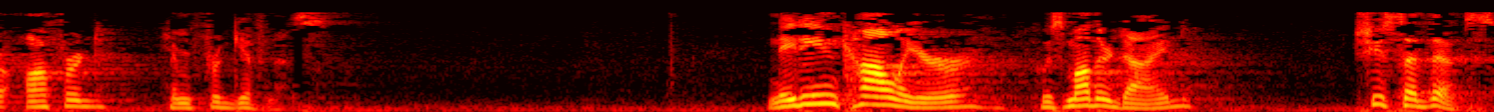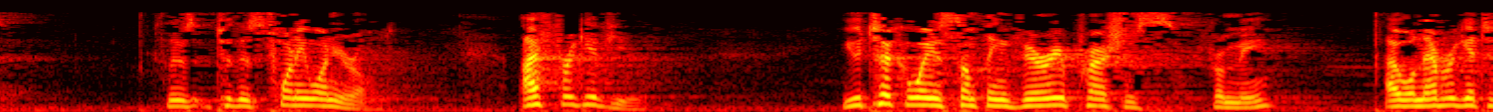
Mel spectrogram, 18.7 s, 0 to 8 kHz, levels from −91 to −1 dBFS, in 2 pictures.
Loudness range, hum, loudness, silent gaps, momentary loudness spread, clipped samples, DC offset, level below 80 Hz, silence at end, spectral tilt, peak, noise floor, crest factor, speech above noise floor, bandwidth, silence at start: 12 LU; none; -30 LUFS; none; 20 LU; under 0.1%; under 0.1%; -60 dBFS; 0 s; -9.5 dB/octave; -8 dBFS; -66 dBFS; 26 dB; 36 dB; 5.8 kHz; 0 s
